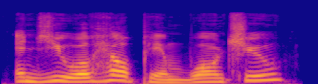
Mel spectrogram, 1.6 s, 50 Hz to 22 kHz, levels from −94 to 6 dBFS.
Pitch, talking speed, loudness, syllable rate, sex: 185 Hz, 265 wpm, -17 LUFS, 5.2 syllables/s, female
